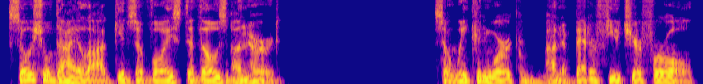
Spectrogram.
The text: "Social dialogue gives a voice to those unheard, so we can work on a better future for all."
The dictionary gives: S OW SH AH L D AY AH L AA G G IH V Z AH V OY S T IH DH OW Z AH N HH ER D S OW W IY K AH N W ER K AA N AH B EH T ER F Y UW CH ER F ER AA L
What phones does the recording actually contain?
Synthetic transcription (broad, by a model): S OW SH L D AY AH L AA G G IH V Z AH V OY S T IH DH OW Z AH N HH ER D S OW W IY K AH N W ER K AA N AH B EH T ER F Y UW CH ER F ER AA L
